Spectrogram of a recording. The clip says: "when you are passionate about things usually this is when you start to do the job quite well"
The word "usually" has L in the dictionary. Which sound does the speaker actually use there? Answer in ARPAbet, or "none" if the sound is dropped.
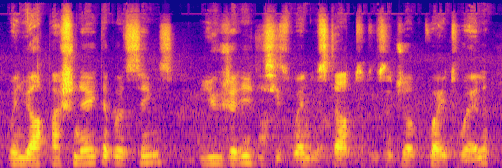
L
